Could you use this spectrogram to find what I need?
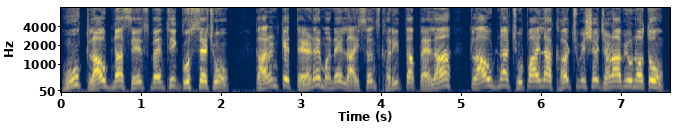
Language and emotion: Gujarati, angry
